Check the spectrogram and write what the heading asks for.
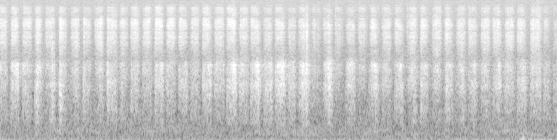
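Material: Velvet.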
